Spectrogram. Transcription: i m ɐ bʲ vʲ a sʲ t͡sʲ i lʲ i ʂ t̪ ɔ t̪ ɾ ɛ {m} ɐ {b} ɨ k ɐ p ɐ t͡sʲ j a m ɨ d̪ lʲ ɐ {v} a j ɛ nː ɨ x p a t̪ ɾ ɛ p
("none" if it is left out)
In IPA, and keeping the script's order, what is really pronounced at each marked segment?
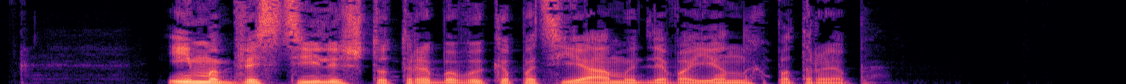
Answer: b, v, v

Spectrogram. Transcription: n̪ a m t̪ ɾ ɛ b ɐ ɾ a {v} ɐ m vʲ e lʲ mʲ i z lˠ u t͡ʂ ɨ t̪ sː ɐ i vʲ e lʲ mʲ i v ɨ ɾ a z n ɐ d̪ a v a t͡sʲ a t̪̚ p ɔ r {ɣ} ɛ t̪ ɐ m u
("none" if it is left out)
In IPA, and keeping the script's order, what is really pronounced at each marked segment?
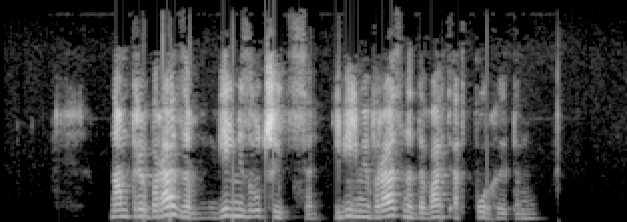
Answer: z, ɣ

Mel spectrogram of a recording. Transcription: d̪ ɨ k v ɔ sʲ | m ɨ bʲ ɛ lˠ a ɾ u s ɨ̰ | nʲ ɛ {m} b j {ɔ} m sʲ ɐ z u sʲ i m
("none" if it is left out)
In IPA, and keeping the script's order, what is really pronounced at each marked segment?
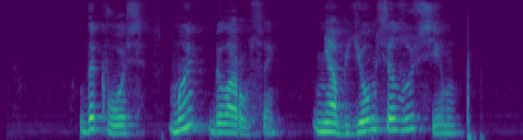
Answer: none, ɔ

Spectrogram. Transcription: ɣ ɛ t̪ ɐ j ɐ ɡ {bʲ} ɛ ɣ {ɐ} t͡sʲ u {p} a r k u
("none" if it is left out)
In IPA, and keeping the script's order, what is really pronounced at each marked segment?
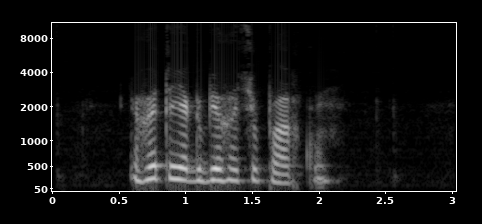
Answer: bʲ, ɐ, p

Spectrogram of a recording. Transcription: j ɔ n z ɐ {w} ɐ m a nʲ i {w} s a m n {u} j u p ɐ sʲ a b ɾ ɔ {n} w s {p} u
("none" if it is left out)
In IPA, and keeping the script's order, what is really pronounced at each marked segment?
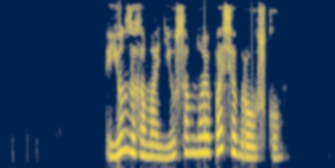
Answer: ɣ, w, ɔ, none, k

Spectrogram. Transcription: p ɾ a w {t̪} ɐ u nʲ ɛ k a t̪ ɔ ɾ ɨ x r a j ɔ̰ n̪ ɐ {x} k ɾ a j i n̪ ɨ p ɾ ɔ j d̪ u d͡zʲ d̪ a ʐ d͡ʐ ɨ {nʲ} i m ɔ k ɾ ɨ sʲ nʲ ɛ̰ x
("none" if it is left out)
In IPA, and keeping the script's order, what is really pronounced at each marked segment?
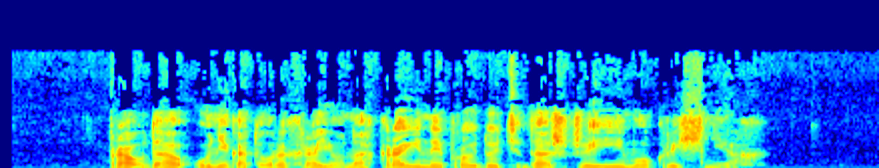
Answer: d̪, x, none

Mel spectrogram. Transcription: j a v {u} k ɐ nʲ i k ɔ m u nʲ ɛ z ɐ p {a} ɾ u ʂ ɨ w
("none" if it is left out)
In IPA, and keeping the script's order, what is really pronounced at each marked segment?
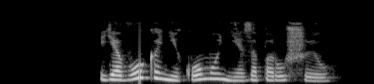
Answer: ɔ, ɐ

